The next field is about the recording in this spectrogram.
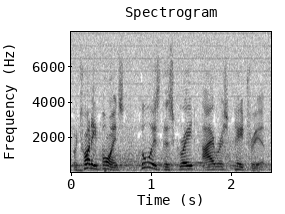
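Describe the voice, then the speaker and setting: A man's voice: a little high, very animated, fairly quick, over music. An American man hosting a live quiz show, reading questions to the contestants. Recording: echoey hall, clear background noise.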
